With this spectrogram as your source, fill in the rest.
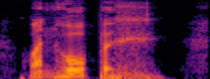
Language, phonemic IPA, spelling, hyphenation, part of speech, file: Dutch, /ˌʋɑnˈɦoː.pəx/, wanhopig, wan‧ho‧pig, adjective, Nl-wanhopig.ogg
- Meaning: hopeless, desperate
